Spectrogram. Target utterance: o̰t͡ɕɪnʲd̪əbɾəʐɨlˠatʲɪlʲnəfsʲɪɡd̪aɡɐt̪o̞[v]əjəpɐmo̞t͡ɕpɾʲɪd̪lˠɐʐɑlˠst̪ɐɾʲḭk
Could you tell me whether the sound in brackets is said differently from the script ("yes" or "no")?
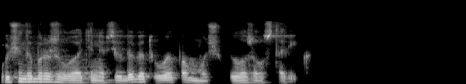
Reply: no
